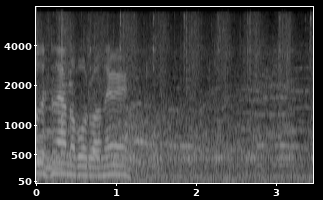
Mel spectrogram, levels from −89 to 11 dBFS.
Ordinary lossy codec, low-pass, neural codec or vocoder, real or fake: MP3, 64 kbps; 7.2 kHz; none; real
